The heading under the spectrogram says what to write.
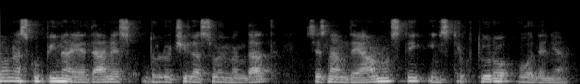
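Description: Opus voice compression affects this speech clip from start to finish. Nothing is heard above about 9 kHz. The linear-prediction coder's coarsely quantised excitation plainly makes the voice hoarse and slightly robotic, which points to SILK voice mode running at a low bitrate, around 12 kbps.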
